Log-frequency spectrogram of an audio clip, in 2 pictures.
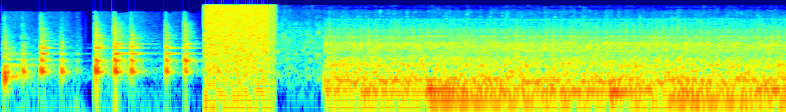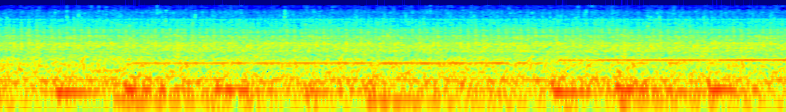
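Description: Motorboat engine idling on a lake before departure: a steady, low, even hum runs throughout after a brief burst of noise at the start.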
